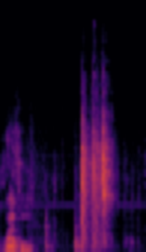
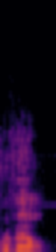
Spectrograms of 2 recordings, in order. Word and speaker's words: Revell: of these folks uh this is from revel or revell depending upon how you want to pronounce that and this is the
